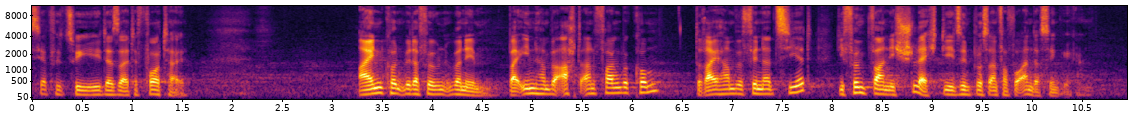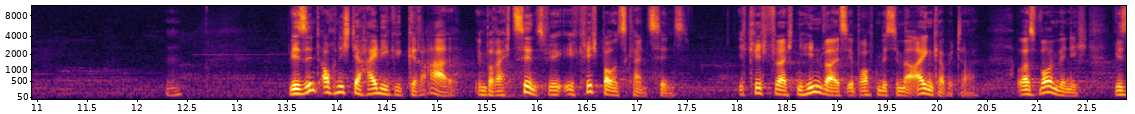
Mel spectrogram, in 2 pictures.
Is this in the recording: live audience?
yes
